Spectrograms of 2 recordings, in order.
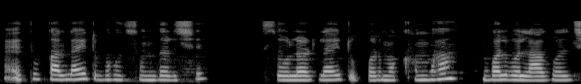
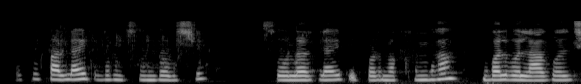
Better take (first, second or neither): first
